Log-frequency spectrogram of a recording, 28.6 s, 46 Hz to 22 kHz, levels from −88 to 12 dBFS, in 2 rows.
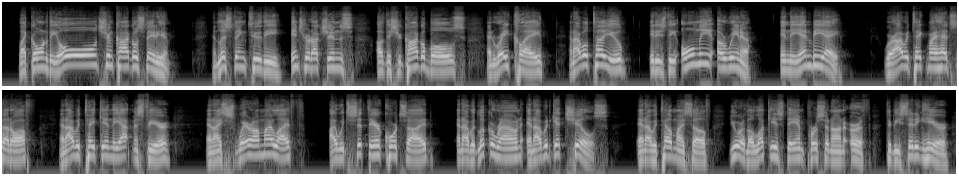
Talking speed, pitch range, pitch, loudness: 175 wpm, 135-185 Hz, 160 Hz, -18 LUFS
